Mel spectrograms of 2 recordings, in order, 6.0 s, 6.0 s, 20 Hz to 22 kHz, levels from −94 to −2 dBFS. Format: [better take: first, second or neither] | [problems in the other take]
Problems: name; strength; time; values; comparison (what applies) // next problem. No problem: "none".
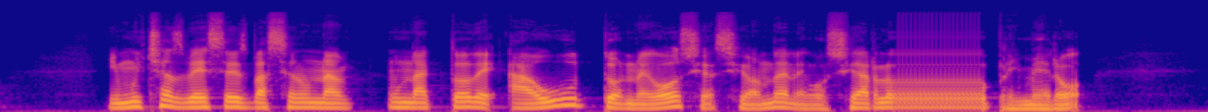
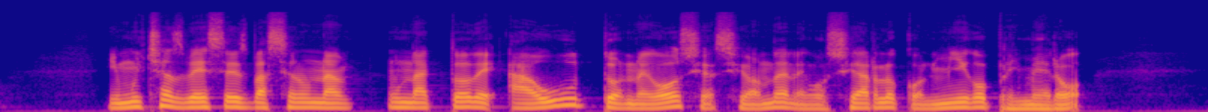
second | audio freezing; at 4.5 s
